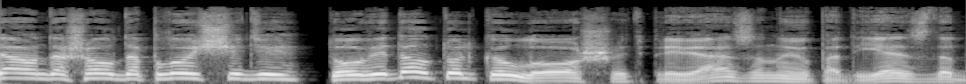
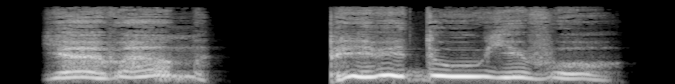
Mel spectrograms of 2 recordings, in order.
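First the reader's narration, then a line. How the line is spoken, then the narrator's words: Weak voice, choking sobs. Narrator (Russian): сказал он слабым голосом, задыхаясь от рыданий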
